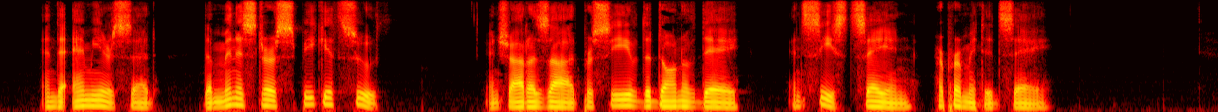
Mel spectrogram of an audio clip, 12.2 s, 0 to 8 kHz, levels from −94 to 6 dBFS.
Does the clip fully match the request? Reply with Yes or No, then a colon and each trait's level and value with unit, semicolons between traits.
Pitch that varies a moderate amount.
Yes: average, 3.8 semitones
